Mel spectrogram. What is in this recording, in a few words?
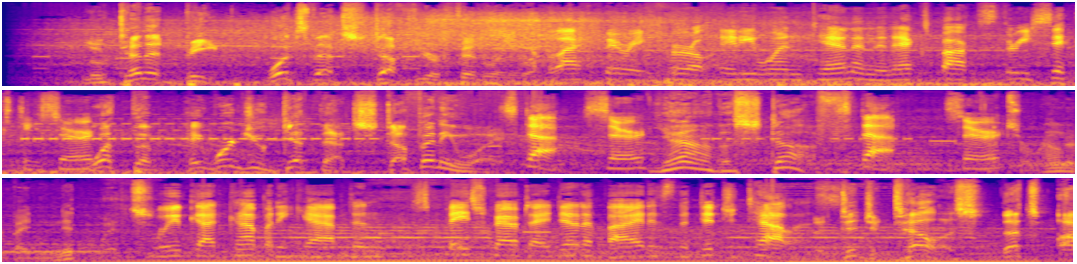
Character Cartoon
